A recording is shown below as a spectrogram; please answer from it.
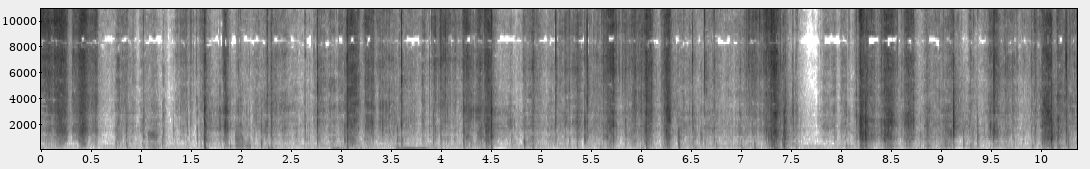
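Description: Cardboard backing of a Pokémon card blister pack being torn and peeled away from its plastic shell, in irregular rips with crinkling and rustling as the booster packs are handled.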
